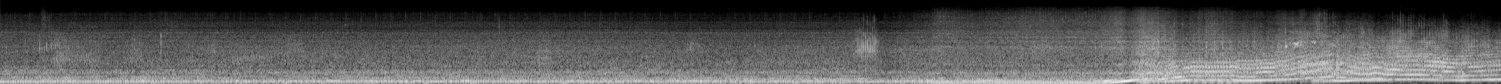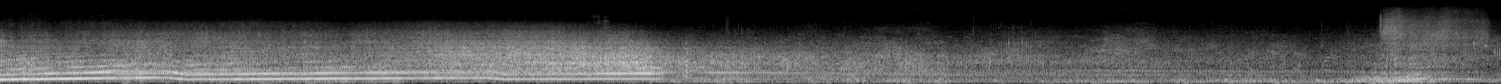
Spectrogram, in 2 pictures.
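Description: A Nissan GT-R and a 2014 Porsche 911 Turbo S rumbling low at the drag-strip start line, then launching about eleven seconds in: engine pitch shoots up and climbs through several upshifts, each marked by a short drop in pitch. The engine sound then fades as the cars run away down the strip.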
